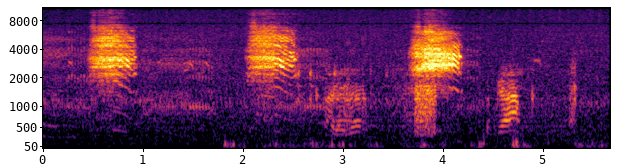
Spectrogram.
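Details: Leopard cub in the Serengeti crying: short, high, strained wails, each under half a second, repeated about every one and a half seconds with some softer, lower whimpers between.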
